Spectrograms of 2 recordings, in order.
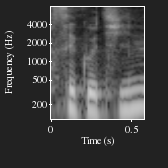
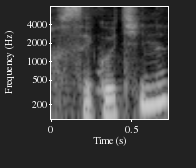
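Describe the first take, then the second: First: It is said in a plain everyday voice. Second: It is said in an exaggerated put-on accent. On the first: The speaker calls it right. "ta voix euh, comme de d'habitude" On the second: The speaker calls it wrong. "cet accent à la con"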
